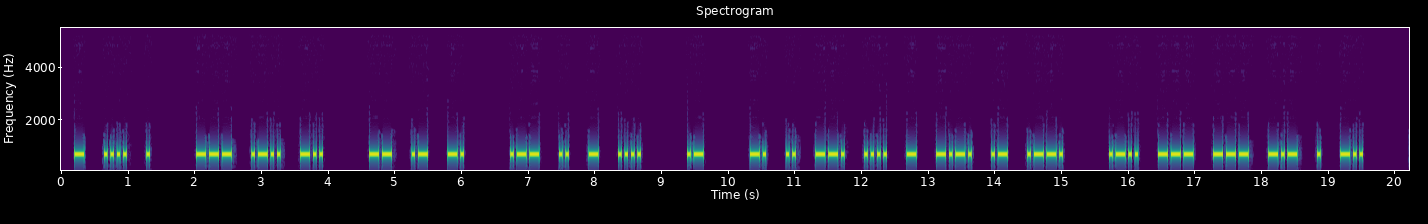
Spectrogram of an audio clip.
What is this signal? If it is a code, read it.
Morse code, heard as a keyed tone, about 25 wpm, spaced as for 18 wpm, 700 Hz. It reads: THE OLD MAN WITH A NIGHTCAP LOOKED
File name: Pinocchio / Pinocchio ch7 12 25 ik1hge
